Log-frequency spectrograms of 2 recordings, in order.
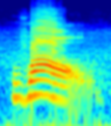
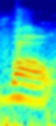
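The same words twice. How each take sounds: First: The word is said with strong, forceful emphasis. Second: The word is said plainly, without extra force. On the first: The feeling is strong. "तो आप उस पर ज्यादा stress दे रहे हो" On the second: The feeling is mild. "अगर हम simply बोलते हैं इसको वाओ"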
